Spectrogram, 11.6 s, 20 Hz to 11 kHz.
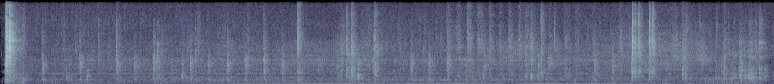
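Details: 4-panel garage door before any fixes: steady opener motor hum under rattles and clacks from the panels throughout the travel, a noisy door needing maintenance.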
